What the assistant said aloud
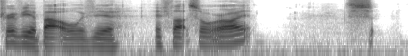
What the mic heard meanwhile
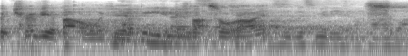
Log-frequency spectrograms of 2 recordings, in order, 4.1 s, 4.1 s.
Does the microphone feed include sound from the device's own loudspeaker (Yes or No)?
Yes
